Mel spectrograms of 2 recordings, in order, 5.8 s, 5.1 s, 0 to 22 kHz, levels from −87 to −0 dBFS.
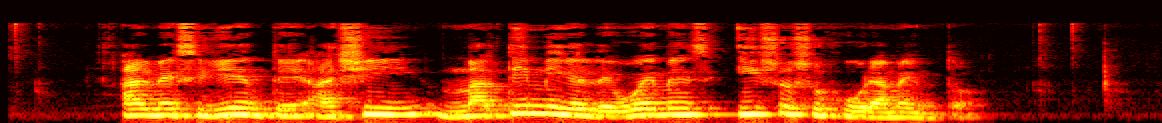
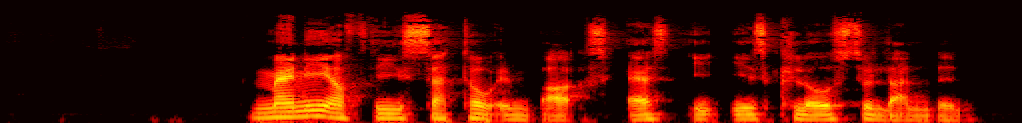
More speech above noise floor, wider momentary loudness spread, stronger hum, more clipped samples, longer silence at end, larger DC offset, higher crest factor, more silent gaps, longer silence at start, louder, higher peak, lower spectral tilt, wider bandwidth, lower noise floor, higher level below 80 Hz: second, 40 dB vs 48 dB; second, 5 LU vs 12 LU; neither; neither; first, 0.95 s vs 0.3 s; neither; second, 12 dB vs 24 dB; neither; second, 0.6 s vs 1.25 s; first, -15 LUFS vs -30 LUFS; first, -4 dBFS vs -8 dBFS; first, -6 dB/octave vs -4 dB/octave; second, 11.5 kHz vs 15.5 kHz; second, -54 dBFS vs -78 dBFS; about the same, -56 dBFS vs -56 dBFS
